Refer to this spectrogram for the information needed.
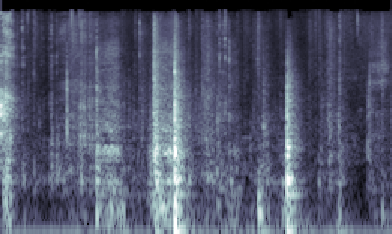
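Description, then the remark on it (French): Drawers slide open and shut with a scraping rumble, punctuated by two sharp wooden knocks as they close, with no talking. “voilà, les tiroirs.”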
